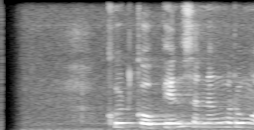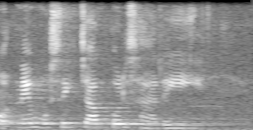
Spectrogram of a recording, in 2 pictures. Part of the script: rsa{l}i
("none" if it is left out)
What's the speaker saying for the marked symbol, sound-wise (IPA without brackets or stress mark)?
ɾ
